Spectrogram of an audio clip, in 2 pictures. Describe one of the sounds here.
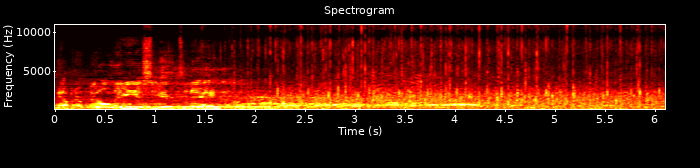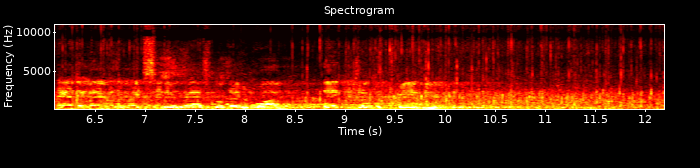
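A man speaks with enthusiasm through a microphone and loudspeakers in a large echoing hall.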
